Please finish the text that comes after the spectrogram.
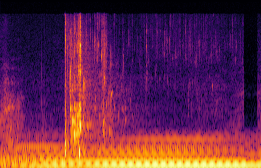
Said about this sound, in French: La sorcière éclaboussa de la potion en direction de Léa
